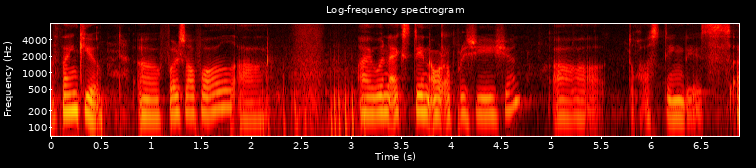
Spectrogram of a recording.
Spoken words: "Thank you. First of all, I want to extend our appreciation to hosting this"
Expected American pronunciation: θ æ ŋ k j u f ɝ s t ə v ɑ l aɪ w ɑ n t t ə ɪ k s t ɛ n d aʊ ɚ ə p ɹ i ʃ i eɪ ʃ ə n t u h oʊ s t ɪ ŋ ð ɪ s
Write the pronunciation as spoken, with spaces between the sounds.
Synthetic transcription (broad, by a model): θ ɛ ŋ k j u f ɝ s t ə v ɑ l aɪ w ɑ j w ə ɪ k s t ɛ n aʊ ɚ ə p ɹ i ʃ i eɪ ʃ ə n t u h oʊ s t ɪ ŋ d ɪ s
